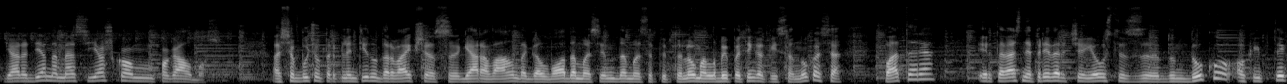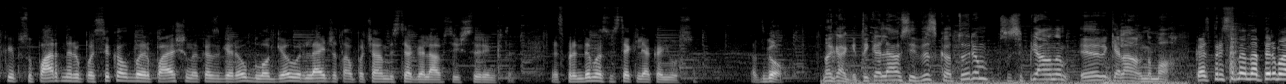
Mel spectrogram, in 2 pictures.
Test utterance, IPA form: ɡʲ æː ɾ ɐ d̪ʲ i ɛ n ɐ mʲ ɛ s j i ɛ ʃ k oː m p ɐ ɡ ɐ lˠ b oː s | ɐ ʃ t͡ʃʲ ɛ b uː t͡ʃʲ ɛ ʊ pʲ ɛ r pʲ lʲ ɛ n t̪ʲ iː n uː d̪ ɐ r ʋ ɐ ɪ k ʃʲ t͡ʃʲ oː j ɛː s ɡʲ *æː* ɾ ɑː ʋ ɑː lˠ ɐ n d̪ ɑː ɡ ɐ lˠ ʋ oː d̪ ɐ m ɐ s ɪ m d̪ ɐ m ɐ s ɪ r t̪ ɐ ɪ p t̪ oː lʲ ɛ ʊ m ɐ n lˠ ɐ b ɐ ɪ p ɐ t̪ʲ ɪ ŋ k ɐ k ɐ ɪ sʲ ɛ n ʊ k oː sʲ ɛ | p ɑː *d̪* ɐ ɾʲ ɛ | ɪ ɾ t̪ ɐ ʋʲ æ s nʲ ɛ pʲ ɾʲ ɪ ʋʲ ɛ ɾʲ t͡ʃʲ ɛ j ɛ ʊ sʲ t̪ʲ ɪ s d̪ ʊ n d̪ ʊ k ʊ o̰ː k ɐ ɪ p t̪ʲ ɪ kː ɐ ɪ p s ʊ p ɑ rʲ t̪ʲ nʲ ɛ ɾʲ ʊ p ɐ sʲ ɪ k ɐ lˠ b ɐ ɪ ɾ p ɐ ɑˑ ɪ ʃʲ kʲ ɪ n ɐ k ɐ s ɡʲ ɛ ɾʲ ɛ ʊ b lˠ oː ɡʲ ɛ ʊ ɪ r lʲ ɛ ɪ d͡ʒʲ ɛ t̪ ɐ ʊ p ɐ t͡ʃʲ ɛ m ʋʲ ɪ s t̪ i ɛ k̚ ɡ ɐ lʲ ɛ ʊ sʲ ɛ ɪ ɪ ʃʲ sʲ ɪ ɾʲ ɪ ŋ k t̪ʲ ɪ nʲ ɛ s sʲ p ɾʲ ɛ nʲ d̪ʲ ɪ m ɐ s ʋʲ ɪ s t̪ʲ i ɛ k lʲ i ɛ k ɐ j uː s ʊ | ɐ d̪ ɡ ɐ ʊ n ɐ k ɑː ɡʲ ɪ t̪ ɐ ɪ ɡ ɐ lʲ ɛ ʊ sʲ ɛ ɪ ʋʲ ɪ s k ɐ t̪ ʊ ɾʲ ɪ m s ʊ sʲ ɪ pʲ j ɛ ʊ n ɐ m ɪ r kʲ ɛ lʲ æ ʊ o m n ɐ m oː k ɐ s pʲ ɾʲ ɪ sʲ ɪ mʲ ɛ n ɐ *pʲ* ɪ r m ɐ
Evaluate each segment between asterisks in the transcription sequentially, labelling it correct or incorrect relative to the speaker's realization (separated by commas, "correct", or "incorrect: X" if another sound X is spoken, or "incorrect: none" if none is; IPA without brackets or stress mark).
correct, incorrect: t̪, correct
